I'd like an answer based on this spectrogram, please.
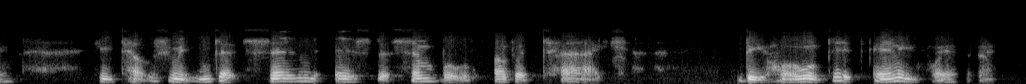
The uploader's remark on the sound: ACIM Daily Conference Call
